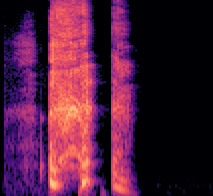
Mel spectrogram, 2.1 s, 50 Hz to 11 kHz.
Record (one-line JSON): {"cough_length": "2.1 s", "cough_amplitude": 31277, "cough_signal_mean_std_ratio": 0.4, "survey_phase": "beta (2021-08-13 to 2022-03-07)", "age": "45-64", "gender": "Male", "wearing_mask": "No", "symptom_none": true, "smoker_status": "Ex-smoker", "respiratory_condition_asthma": false, "respiratory_condition_other": false, "recruitment_source": "REACT", "submission_delay": "1 day", "covid_test_result": "Negative", "covid_test_method": "RT-qPCR"}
